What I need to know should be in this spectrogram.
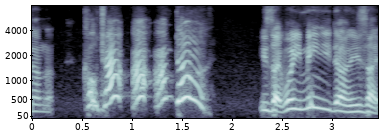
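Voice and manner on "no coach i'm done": put-on high-pitched voice, much higher. Retelling what a player on the bench told his coach, in a high-pitched voice. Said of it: "he talks real like high pitch".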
